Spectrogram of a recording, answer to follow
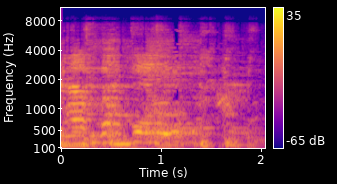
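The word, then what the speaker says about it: Håfa Adai: Keep that letters I know you have heard, and the spelling A-F-double-A-D-A-I. It's as easy as 1, 2, 3. Just pronounce it as then half a day.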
